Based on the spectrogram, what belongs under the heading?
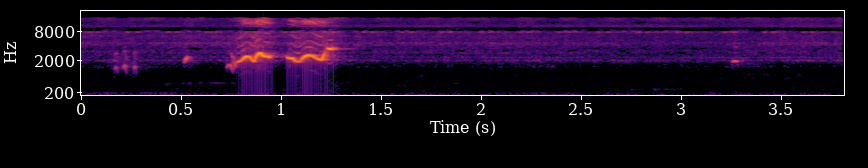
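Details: Wild-style song of a mountain red-whiskered bulbul. A few soft chirps precede a loud, rolling, wavering warble in two linked bursts, then near silence with one faint note.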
